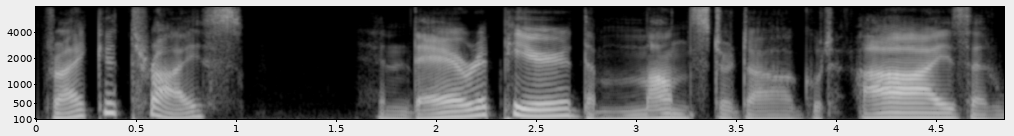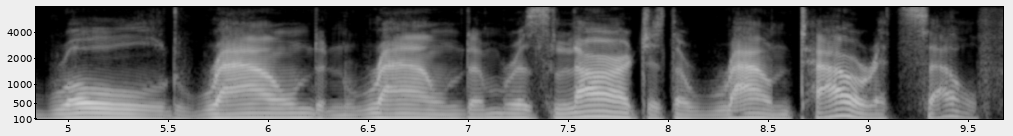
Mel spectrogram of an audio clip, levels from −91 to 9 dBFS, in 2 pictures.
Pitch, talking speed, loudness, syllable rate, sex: 120 Hz, 155 wpm, -19 LUFS, 4.1 syllables/s, male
